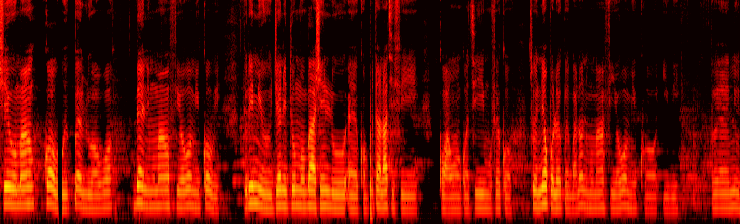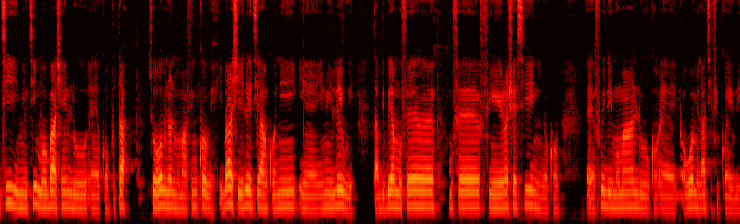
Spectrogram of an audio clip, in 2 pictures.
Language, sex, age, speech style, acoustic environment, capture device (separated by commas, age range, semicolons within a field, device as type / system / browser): Yoruba, male, 18-24, excited, silence, mobile / Linux / Chrome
